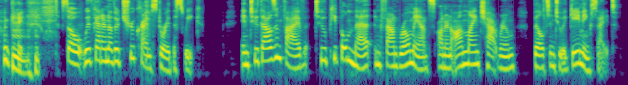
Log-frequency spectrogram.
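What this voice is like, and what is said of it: Slightly hoarse, strained voice. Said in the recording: “I'm like kind of losing my voice a little bit.”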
